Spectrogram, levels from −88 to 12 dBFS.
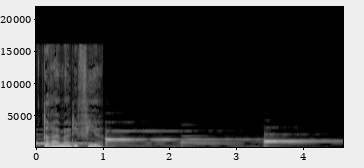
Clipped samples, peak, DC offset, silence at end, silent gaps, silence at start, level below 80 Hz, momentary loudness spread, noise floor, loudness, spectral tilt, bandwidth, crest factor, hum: under 0.1%; -10 dBFS; under 0.1%; 0.1 s; none; 0 s; -56 dBFS; 23 LU; -54 dBFS; -27 LUFS; -7.5 dB/octave; 16.5 kHz; 20 dB; none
